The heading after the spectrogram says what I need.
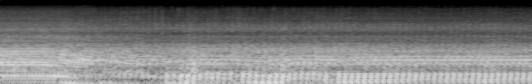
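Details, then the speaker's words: Cub Cadet riding mower, Kohler Courage single-cylinder engine, running well right off the bat after HIPA carb kit replaced a leaking carb: steady even putter at fast settled speed, no misses or surging; normal running. "But again, that thing runs awesome with that Hipa carb. So it's hard to get these things running right a lot of times, and so for this one to be running good right off the bat."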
